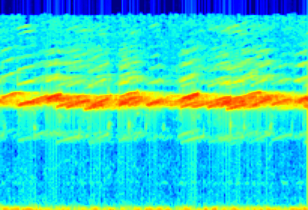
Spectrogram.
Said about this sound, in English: On our drive back, we go by some wetlands, and we hear peepers calling.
